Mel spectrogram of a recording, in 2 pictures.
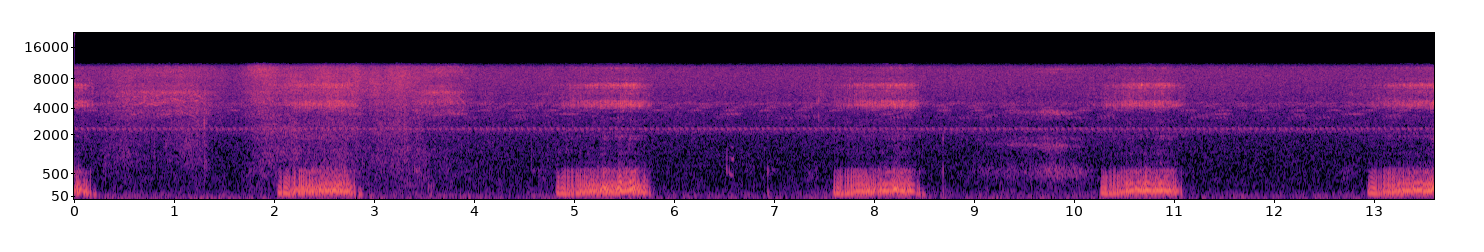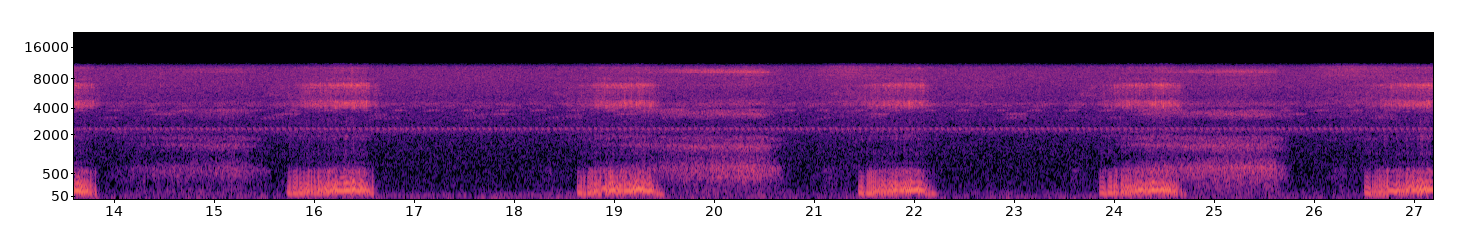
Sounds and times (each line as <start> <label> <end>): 0.0 Friend Snoring in Tent 4.0
4.6 Friend Snoring in Tent 5.9
6.5 Friend Snoring in Tent 11.2
12.7 Friend Snoring in Tent 16.7
18.5 Friend Snoring in Tent 22.4
23.6 Friend Snoring in Tent 27.1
